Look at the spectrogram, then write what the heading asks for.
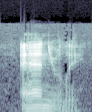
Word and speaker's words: annually: adverb how many syllables are in annually for stress on the first annually your performance will be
